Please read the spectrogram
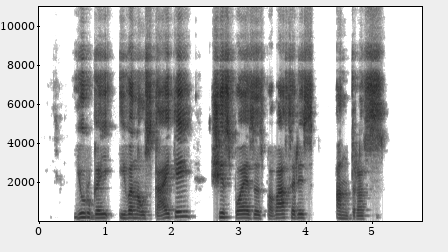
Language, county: Lithuanian, Šiauliai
